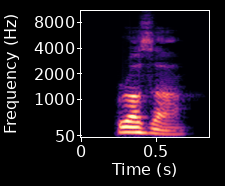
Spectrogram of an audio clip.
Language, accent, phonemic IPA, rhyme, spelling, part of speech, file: English, Australia, /ˈɹɒzə(ɹ)/, -ɒzə(ɹ), rozzer, noun, En-au-rozzer.ogg
- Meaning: A police officer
